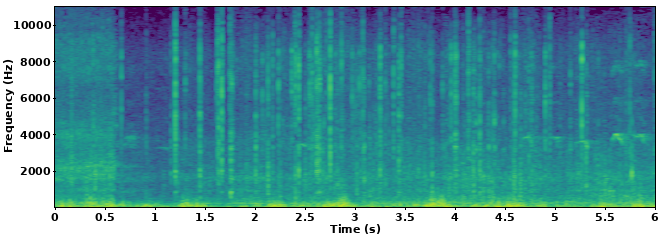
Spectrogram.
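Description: Mountain bike riding over a bumpy dirt trail: wind rumbling on the microphone and many irregular sharp clicks and rattles from the bike as it bounces over the rough ground.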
